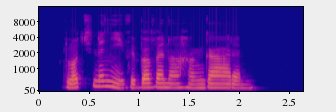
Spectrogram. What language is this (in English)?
Czech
